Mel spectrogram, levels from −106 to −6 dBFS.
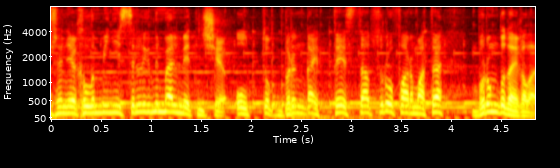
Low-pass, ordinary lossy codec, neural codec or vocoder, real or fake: none; none; none; real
